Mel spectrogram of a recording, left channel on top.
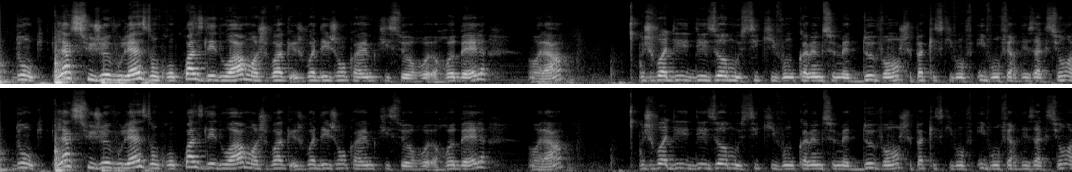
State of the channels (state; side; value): quieter; right; 6.6 dB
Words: Donc, là-dessus, je vous laisse. Donc, on croise les doigts. Moi, je vois des gens quand même qui se rebellent. Voilà. Je vois des hommes aussi qui vont quand même se mettre devant. Je sais pas qu'est-ce qu'ils vont. Ils vont faire des actions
